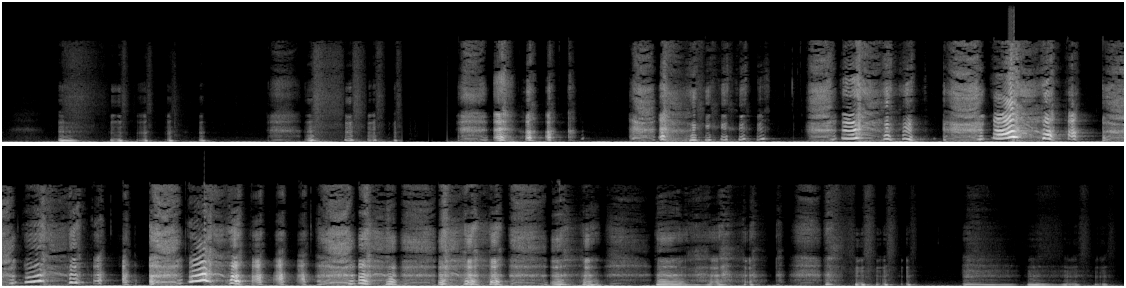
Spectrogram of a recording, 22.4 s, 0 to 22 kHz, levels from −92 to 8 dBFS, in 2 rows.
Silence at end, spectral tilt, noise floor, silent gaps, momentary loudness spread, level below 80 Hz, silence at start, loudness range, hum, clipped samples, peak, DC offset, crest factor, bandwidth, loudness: 0.1 s; -1 dB/octave; -56 dBFS; none; 22 LU; -42 dBFS; 0 s; 21 LU; none; under 0.1%; 0 dBFS; under 0.1%; 24 dB; 16 kHz; -21 LUFS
